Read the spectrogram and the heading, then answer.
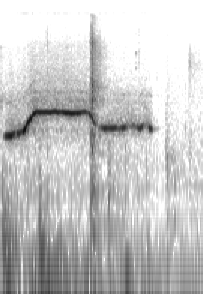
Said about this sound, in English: I'd like to hear a bosun's whistle as I move my way into my nautical chambers.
